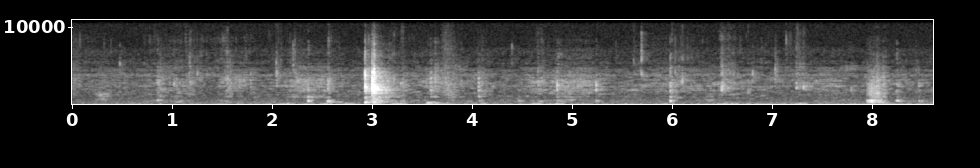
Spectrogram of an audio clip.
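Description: Close-miked eating sounds: a person chewing a mouthful of fusilli pasta, with scattered small clicks and mouth noises, a louder click about three seconds in and another near the end.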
